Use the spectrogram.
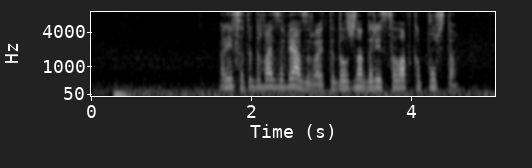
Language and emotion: Russian, angry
